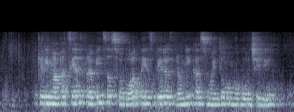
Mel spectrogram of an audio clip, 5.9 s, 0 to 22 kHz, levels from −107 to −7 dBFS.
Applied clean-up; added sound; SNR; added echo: neural separator model SepFormer DNS4.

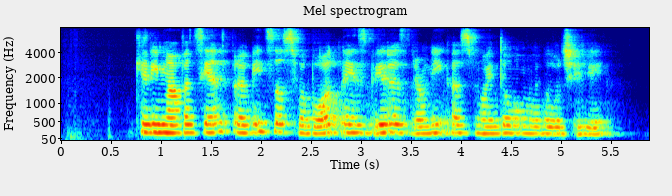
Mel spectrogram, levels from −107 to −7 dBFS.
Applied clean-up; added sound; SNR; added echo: neural mask model DeepFilterNet 3.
